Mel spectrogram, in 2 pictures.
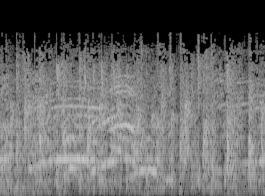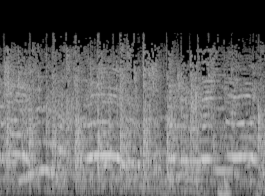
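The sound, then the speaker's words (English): A crowd applauds loudly and steadily for several seconds, dense clapping mixed with whoops, cheers and shouting voices throughout, as an audience votes by applause on whether the Nerdalogs website should switch to nerdalogs.website. “So, by applause, should the Nerdalogs website switch to nerdalogs.website.”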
